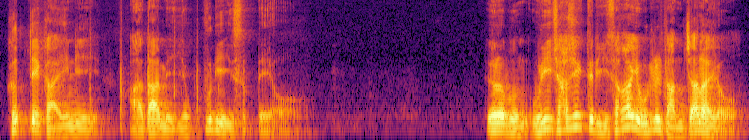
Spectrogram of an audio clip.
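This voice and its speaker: A pastor with a Gyeongsang accent preaches with animated storytelling, and his voice swings widely up and down. The tone is gravelly and a bit husky, and it sits somewhat high for a man. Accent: Gyeongsang Korean. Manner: animated storytelling, acting out scenes. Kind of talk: sermon. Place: church sanctuary.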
